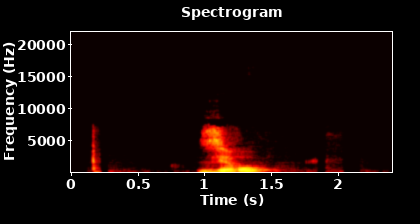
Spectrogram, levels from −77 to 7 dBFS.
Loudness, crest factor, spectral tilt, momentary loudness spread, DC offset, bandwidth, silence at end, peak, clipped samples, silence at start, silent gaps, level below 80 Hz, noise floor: -17 LUFS; 20 dB; -5 dB/octave; 22 LU; under 0.1%; 7.6 kHz; 0.9 s; 0 dBFS; under 0.1%; 0.15 s; none; -58 dBFS; -66 dBFS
